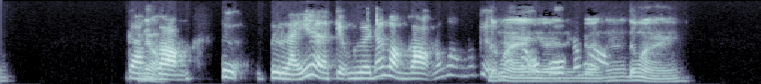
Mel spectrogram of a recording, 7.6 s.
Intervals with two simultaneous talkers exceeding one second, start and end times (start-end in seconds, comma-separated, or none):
4.8-6.2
